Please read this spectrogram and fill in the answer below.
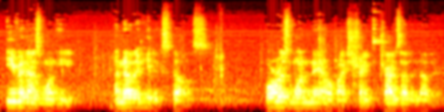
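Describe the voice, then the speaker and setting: Guy doing a torn lovesick shakespeare gentleman, earnest verse, far from mic with some noise. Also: medium pitch, steady tone, brisk, natural voice. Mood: torn, brooding. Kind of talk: dramatic Shakespeare soliloquy. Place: school showcase stage, recorded from the audience. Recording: noisy, distant stage recording with clicks.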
